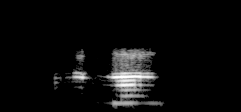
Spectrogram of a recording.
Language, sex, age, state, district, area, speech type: Hindi, female, 30-45, Uttar Pradesh, Azamgarh, urban, conversation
